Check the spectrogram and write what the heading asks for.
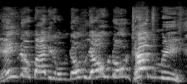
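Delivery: mock old man yelling. Telling a story about an older man, the speaker retells his yelling. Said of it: "He's running around yelling".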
